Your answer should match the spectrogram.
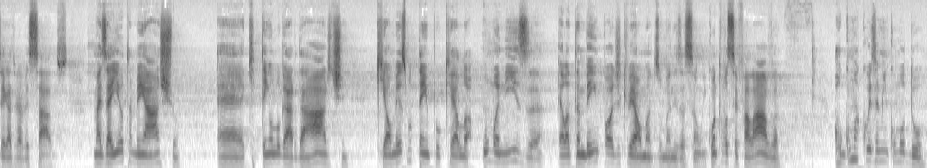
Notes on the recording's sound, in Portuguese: Em abril estivemos na Rio2C pra uma conversa muito inspiradora. Neste papo gravado ao vivo.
